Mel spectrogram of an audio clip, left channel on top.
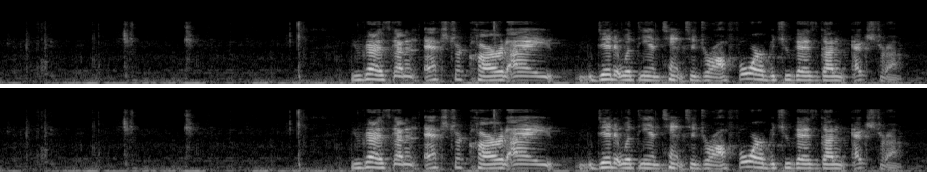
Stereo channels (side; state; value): both; identical; correlation 1.00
